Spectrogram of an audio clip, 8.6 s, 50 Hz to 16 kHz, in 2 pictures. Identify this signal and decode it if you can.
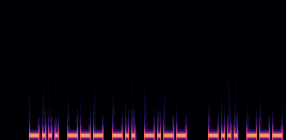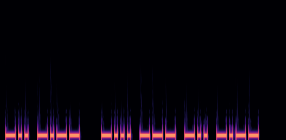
Morse code, heard as a keyed tone, about 25 wpm, 700 Hz. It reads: BODY BODY BODY
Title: Top 500 Words Repeated 25wpm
